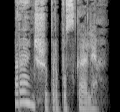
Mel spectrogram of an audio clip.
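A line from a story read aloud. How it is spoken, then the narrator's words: Nun's quiet sigh. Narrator (Russian): тихо вздохнула монашка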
